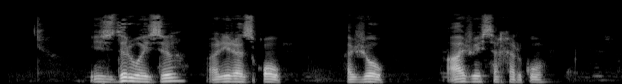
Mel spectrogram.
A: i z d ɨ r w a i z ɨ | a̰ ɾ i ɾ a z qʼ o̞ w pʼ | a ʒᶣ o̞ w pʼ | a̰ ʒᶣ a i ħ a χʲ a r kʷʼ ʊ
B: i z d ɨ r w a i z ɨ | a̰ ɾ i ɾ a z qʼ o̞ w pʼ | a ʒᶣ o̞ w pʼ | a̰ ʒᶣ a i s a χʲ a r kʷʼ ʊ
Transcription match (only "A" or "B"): B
